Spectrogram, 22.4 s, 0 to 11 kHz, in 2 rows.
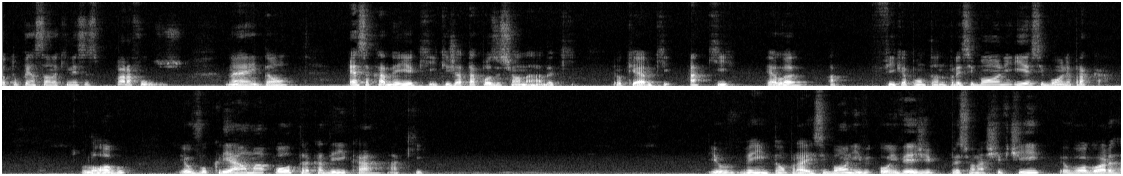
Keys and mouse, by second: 15.9 click, 21.1 shift+i.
